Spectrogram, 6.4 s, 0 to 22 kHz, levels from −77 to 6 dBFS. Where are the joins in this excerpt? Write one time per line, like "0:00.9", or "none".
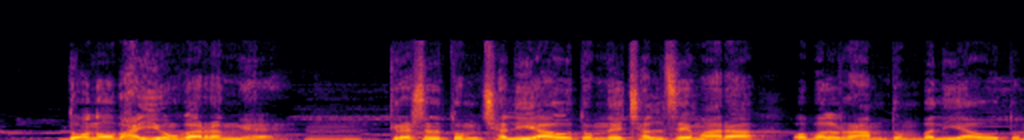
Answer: none

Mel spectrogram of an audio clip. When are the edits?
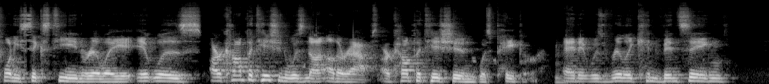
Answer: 0:02.0
0:05.5

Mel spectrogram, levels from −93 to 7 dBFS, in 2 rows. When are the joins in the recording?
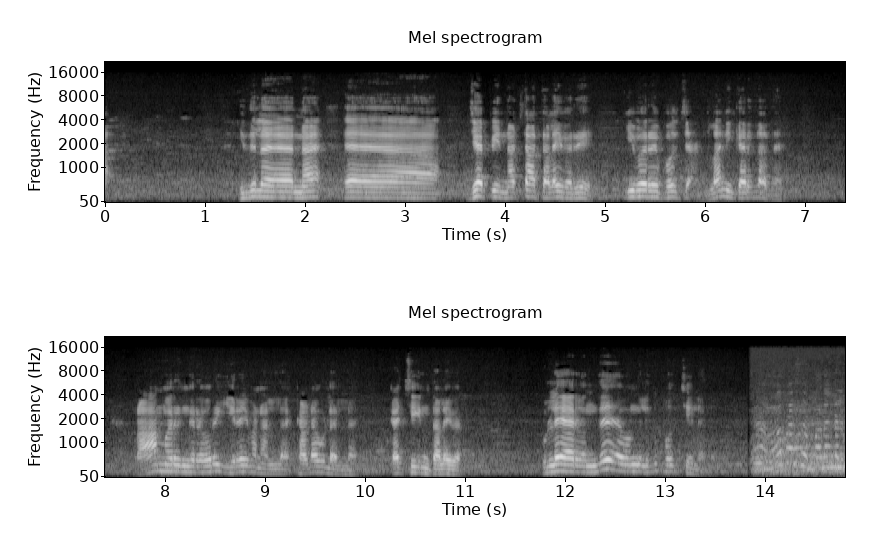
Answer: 0:13.7

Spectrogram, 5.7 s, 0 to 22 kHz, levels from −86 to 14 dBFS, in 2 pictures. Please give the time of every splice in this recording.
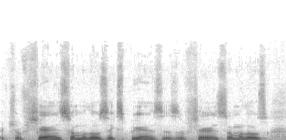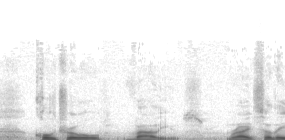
none

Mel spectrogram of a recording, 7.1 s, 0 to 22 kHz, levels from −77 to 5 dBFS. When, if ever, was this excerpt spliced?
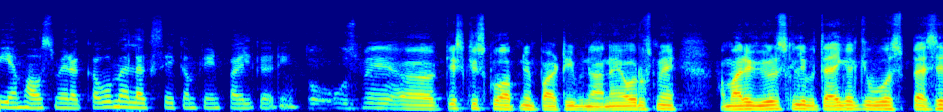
none

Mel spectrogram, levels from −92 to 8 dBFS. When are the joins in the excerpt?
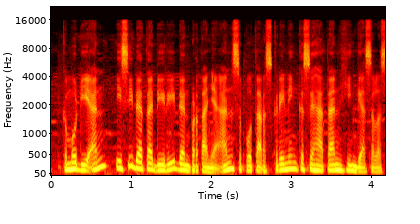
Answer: none

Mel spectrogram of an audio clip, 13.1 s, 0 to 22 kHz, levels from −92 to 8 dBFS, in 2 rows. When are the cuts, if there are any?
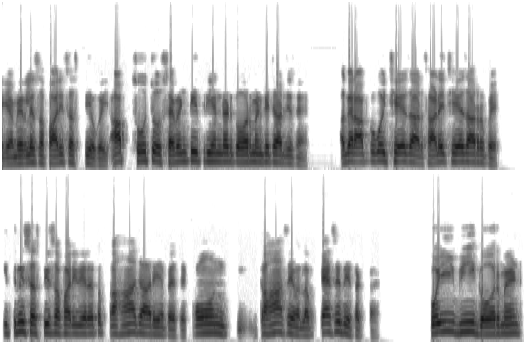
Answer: none

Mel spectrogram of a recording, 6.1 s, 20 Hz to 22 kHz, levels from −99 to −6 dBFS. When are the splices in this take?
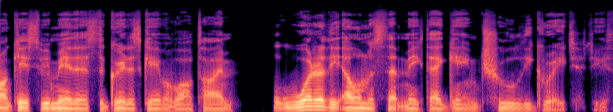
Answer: none

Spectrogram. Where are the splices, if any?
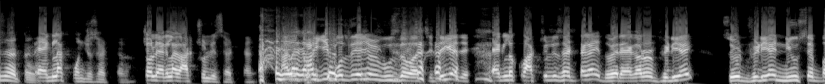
none

